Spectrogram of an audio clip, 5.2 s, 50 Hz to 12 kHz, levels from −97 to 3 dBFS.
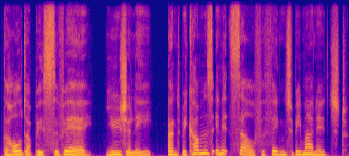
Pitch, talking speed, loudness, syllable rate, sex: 210 Hz, 170 wpm, -17 LUFS, 5.1 syllables/s, female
